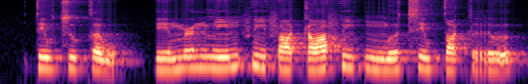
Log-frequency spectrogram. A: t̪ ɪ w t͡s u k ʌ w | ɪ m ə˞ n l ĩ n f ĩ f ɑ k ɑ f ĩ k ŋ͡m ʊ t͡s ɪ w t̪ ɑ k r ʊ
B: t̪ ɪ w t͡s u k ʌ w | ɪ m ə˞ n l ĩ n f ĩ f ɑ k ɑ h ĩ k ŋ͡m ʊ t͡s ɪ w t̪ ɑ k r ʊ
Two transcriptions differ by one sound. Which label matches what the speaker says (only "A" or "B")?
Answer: A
